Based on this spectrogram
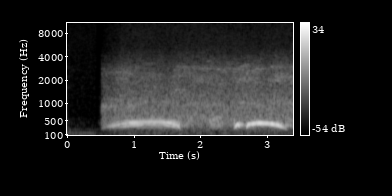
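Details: Chilean pigeon (Patagioenas araucana) in Chile giving deep, hollow cooing hoots: one long, slightly arched note, then a brief pause and a short lead-in note before a second drawn-out hoot.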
